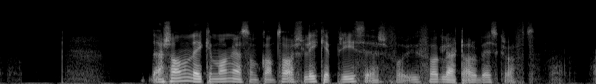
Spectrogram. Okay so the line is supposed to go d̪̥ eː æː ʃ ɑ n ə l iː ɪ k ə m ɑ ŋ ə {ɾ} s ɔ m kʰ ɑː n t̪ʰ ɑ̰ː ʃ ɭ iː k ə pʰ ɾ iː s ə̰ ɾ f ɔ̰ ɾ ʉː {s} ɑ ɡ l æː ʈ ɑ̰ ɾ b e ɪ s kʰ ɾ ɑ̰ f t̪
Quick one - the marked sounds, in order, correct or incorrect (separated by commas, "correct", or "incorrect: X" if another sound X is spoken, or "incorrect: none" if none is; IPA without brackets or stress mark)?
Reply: incorrect: none, incorrect: f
